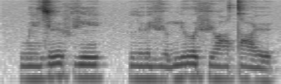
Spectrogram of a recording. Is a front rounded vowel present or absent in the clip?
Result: present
